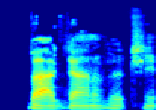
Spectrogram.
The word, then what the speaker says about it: Bogdanovic: I almost wanted to say Brogdon Bogdanovic, or however you say his name. – Bogdanovic, yep.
